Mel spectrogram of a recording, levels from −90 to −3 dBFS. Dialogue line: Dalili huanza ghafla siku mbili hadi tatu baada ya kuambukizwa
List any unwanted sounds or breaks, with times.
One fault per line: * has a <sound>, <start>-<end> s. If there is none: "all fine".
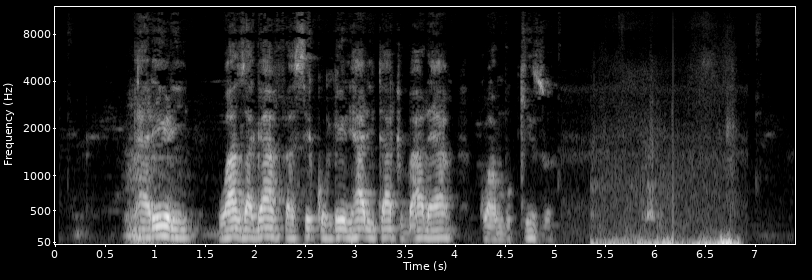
* has a bark, 5.4-6.9 s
